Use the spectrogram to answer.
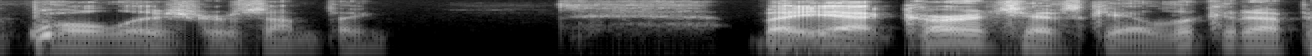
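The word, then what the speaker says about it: Kardashev: like Christmas is Carnage I was trying to pronounce a Russian name that I couldn't remember or polish or something but yeah current Chef scale look it up it's a really interesting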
